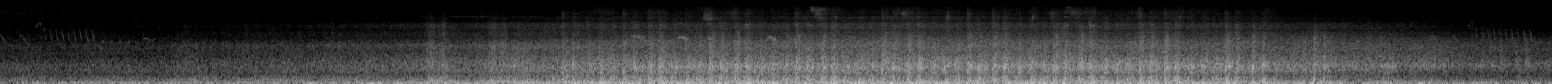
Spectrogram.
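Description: A train passing on the rail line: its noise swells over a few seconds, holds loud for several seconds, then fades near the end.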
